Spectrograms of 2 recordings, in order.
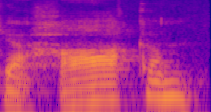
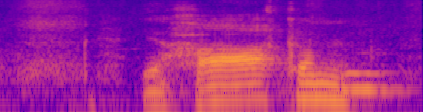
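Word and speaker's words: يا حكم: do these two names yahakam with the emphasis on the first syllable you know it's not you're not coughing uh you hawk them and then yaha keem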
